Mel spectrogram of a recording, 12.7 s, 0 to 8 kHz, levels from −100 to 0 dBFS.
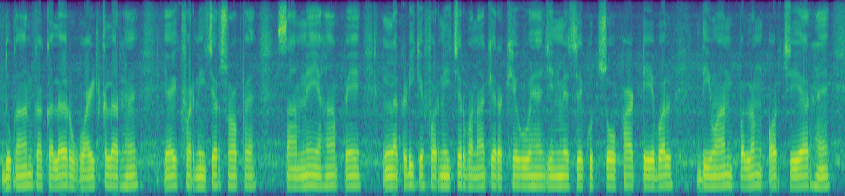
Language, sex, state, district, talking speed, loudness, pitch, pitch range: Hindi, male, Jharkhand, Garhwa, 145 wpm, -16 LUFS, 105 Hz, 105-110 Hz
